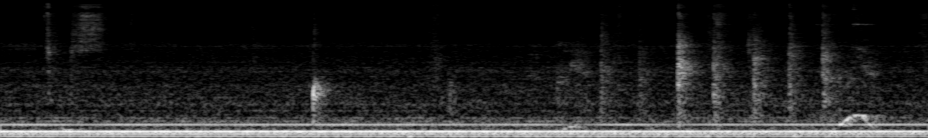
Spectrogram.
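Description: Microwave oven running with a steady low hum, with a few faint light clicks and taps over it.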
